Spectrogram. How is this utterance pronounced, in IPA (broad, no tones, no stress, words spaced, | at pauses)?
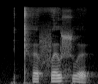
tʰəfəsʷə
